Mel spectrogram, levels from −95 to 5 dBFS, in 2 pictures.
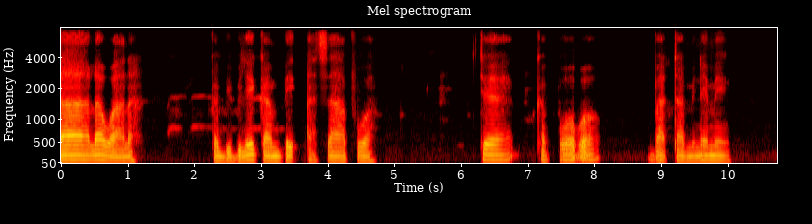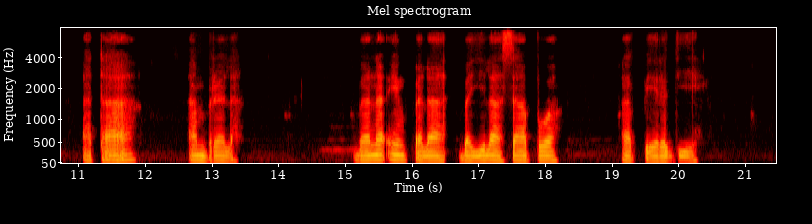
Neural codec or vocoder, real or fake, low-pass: codec, 16 kHz in and 24 kHz out, 1 kbps, XY-Tokenizer; fake; 7.2 kHz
